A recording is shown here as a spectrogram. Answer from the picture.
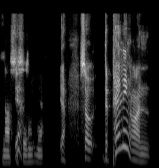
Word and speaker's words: Gnosticism: um so let's talk about it so it's pronounced gnosticism I correct or am I wrong I think you're correct gnosticism yeah yeah so depending on kind of what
